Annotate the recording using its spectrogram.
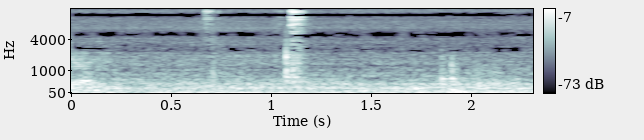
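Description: A short sharp click about a second in, with two fainter ticks around it, over a low steady hum.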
